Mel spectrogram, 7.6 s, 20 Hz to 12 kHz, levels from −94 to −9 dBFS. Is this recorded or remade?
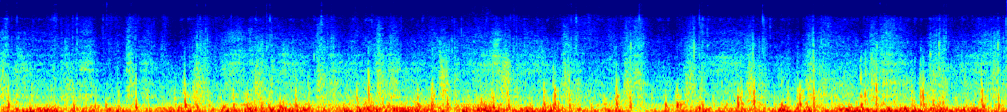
recorded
